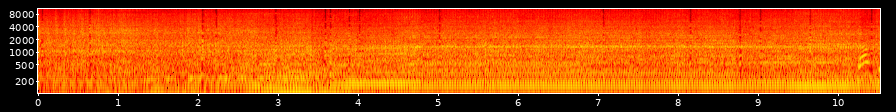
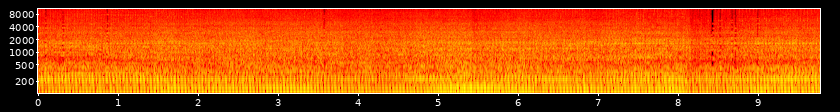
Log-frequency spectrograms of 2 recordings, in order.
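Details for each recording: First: Old Homelite pressure washer, unused about 20 years and stored with Marvel Mystery Oil in the fuel system, running on choke with no fuel filter: small engine buzzes steadily after its speed settles, even pitch, no surging or misses; healthy idle. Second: Old Homelite unit (generator or pressure washer) stored about 20 years with Marvel Mystery Oil in tank and carburetor, no fuel filter, choke on, throttle mid; loud steady but lumpy single-cylinder beat, running rough, air-fuel mixture needs about half a turn.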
